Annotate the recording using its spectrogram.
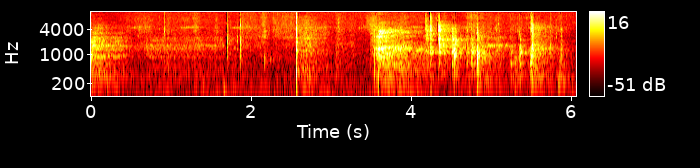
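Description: Sharp knocks and clicks under a car as body-mount bushings and their hardware are worked by hand while the body is jacked off the frame: one loud knock about two and a half seconds in, then a stretch of scraping with several clicks in the second half.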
